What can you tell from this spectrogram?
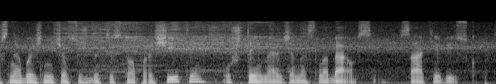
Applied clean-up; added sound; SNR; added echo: none; Sawing; 11 dB; none.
